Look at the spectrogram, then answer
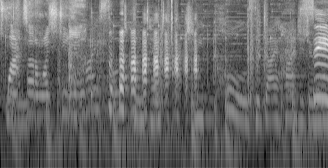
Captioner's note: laughs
